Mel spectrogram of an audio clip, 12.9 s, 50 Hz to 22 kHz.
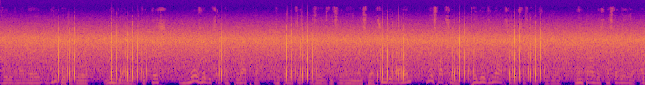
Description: Pulse dialling, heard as clicks on a phone line, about 10 pulses a second, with phone line noise and speech in Polish. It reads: 4 7 2 6 6 5 7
